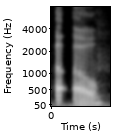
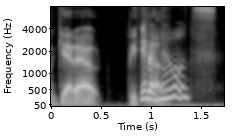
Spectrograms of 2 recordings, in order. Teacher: you are abruptly blocking the airflow in your vocal cords, your glottis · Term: glottal stop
